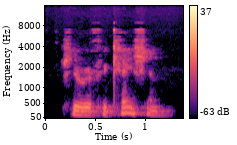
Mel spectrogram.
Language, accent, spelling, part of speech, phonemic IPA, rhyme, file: English, Southern England, purification, noun, /ˌpjʊəɹɪfɪˈkeɪʃən/, -eɪʃən, LL-Q1860 (eng)-purification.wav
- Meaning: 1. The act or process of purifying; the removal of impurities 2. A religious act or rite in which a defiled person is made clean or free from sin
